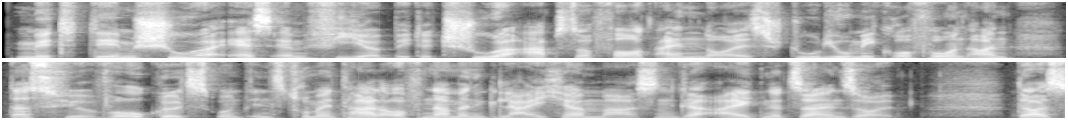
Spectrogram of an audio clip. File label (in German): Shure SM4 mit Popfilter 90 Grad seitlich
